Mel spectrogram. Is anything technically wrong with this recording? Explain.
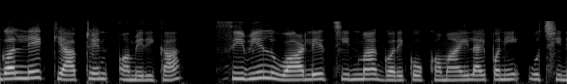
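Yes. Short concealed packet loss occurs twice in this speech, at 0.90 to 0.93 s and at 1.79 to 1.84 s. About 20 ms of audio arrived too late to decode each time. The receiver covered the gap by extending the preceding sound and then crossfading back, so each spot is heard as a brief smear or wobble, and a short consonant may drop out.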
